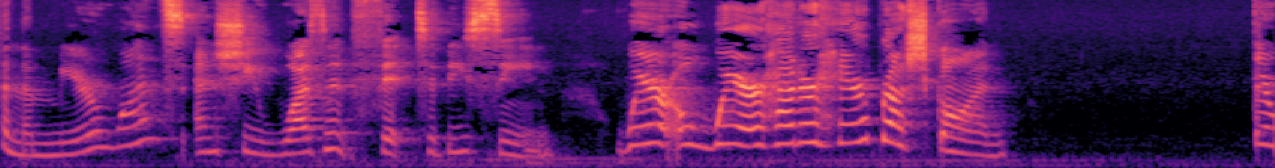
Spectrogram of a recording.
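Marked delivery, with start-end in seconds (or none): none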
